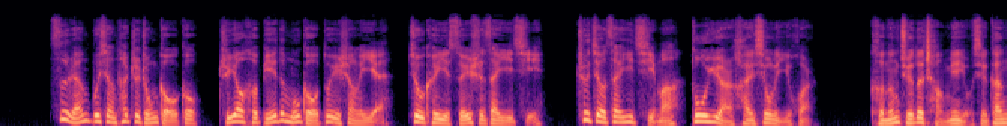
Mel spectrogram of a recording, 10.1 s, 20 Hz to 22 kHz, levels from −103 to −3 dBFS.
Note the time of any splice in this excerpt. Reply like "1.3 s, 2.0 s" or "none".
2.1 s, 4.0 s, 5.5 s, 6.8 s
